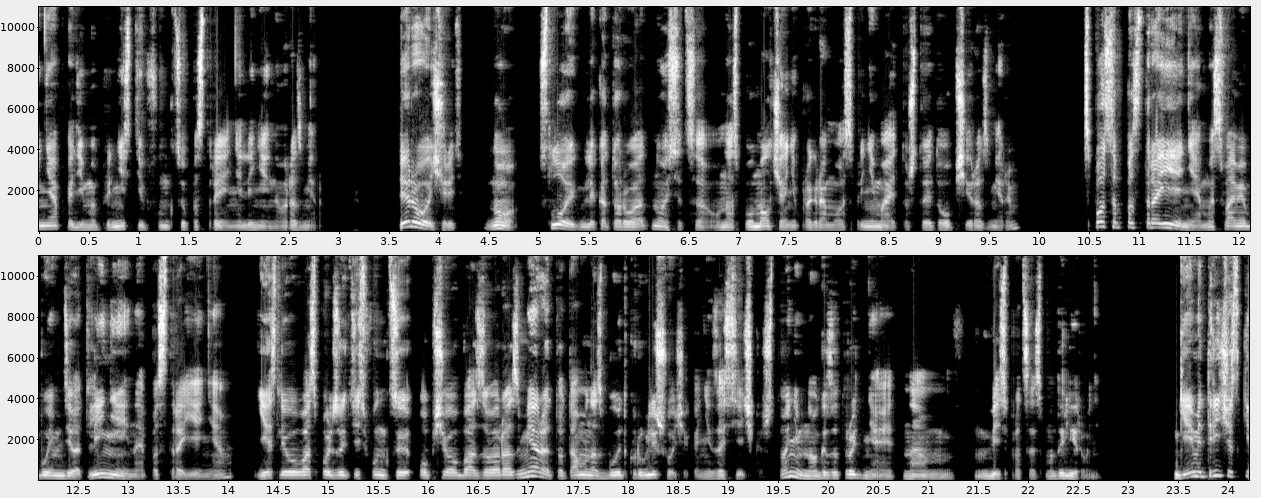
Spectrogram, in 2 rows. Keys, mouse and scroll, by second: 23.6 click.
